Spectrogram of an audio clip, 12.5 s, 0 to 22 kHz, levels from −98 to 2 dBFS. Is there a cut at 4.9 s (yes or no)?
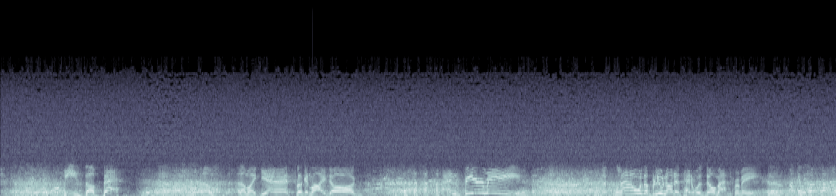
no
